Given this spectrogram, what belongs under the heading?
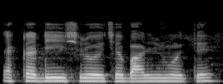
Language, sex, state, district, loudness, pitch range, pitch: Bengali, male, West Bengal, Alipurduar, -16 LUFS, 150-155 Hz, 155 Hz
